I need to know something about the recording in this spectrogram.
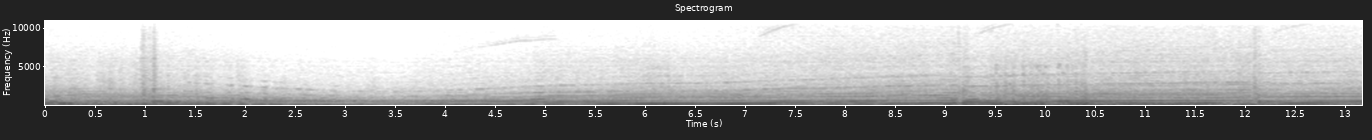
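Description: A racing car engine shifts gears with sharp breaks in its pitch.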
